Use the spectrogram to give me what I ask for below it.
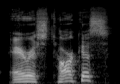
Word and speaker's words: Aristarchus: Everyone rushed to the amphitheater, dragging along Gaius, and I'm going to try to pronounce this right. I believe it is Aristarchus, who were Paul's traveling companions from Macedonia.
